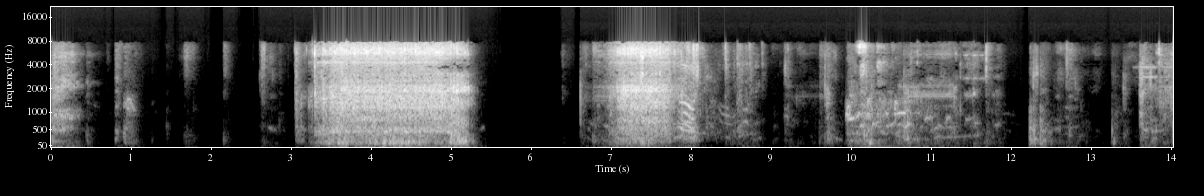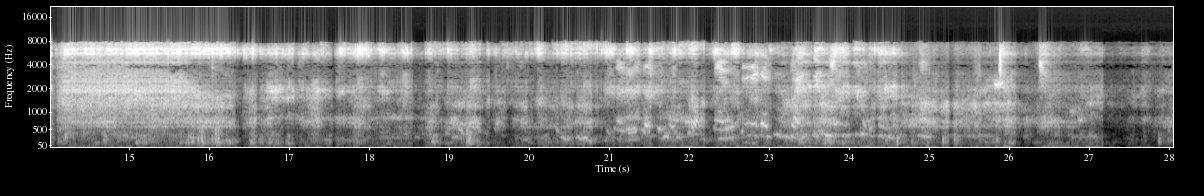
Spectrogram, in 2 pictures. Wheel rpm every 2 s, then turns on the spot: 0, 20, 10, 10, 0, 0, 10, 40, 30, 40, 40, 40, 40, 40.
2-8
